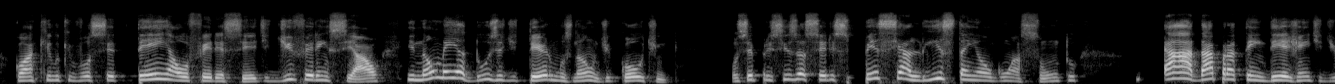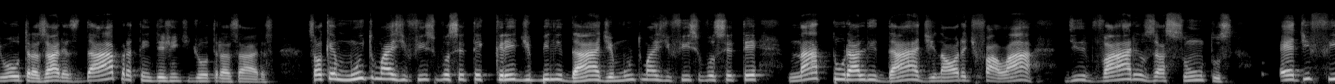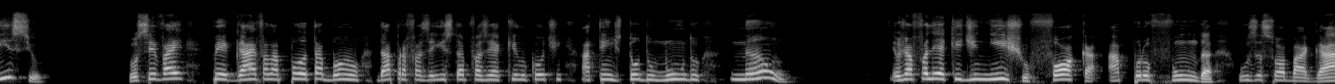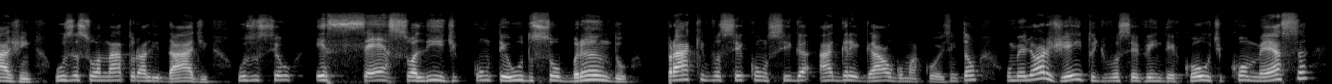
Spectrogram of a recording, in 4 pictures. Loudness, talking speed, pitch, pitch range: -21 LUFS, 140 wpm, 200 Hz, 175-225 Hz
